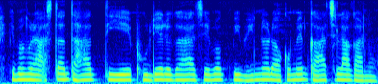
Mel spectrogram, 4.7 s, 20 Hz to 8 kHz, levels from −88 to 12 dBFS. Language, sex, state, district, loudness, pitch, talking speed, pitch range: Bengali, female, West Bengal, Malda, -34 LUFS, 185 Hz, 140 wpm, 180-190 Hz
